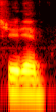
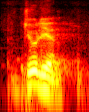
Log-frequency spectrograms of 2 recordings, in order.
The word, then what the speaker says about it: Julian: How do you pronounce Julian? Julian. Yeah. Oh, straight up, Julian. So in German, we will say Julian. So this is Julian.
